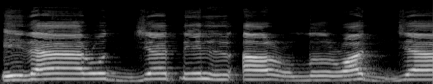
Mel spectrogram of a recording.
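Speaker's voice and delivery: melodic recital, Razza drawn out; Quran recitation. Shown as a demonstration. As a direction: recite the verse in full. Recites the verse. (তিলাওয়াত)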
